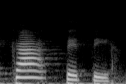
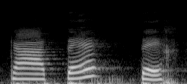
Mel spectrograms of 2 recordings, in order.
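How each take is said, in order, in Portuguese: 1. O acento está na primeira sílaba. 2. O acento está na última sílaba. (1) "se ela fosse proparoxítona, ela também teria acento na antepenúltima sílaba" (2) "a forma correta de se pronunciar essa palavra"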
